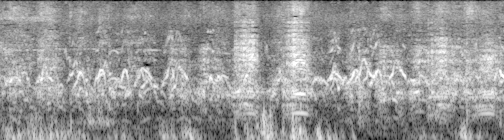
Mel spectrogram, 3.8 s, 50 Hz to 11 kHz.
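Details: Kholmogory goslings on a farm on 27 May 2020, peeping in a busy chorus of wavering, rising-and-falling notes repeated rapidly. Low rustling and shuffling sounds run underneath.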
